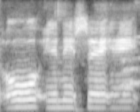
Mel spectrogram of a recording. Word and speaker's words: once: All right, this year, si mire esta palabra aquí, O-N-C-E, O-N-C-E. Now, mire, no puedo explicar el por qué, but this here is pronounced W, with like como si fuera W. Once.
